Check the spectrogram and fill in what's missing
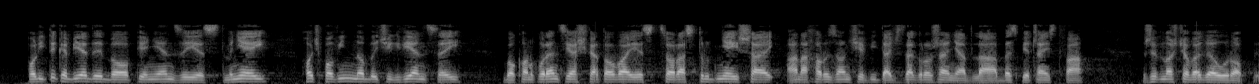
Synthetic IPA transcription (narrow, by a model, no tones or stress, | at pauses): pɔlʲit̪ɘkɛbʲjɛd̪ɘbɔpʲjeɲɛnd̪zɘjɛst̪mɲej | xɔt͡ɕpɔvʲinːɔbɘt͡ɕiɣvʲjɛnt̪sɛj | bɔkɔŋkuɾɛnt̪sʲjaɕfʲjat̪ɔvajɛst̪̚t̪sɔɾast̪ɾud̪ɲejʂaʔa̰naxɔɾɘzɔɲt͡ɕɛvʲid̪ad͡ʑzaɡɾɔʐɛɲad̪labɛspʲjɛt͡ʂɛ̃j̃st̪fa | ʐɘvnɔɕt͡ɕɔvɛɡɔɛwɾɔpɘ̰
